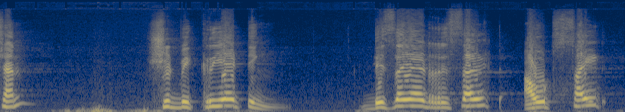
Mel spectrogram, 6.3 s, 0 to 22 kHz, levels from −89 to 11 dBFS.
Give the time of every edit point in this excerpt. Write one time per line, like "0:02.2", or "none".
none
